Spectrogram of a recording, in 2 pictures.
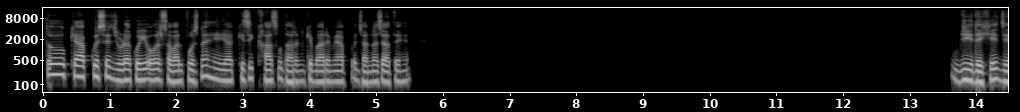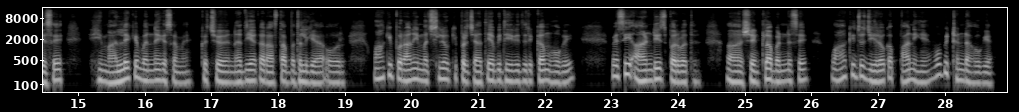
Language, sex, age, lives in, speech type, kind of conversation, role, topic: Hindi, male, 20-24, India, read, expert-assistant, expert, पर्वत कैसे बनते हैं?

